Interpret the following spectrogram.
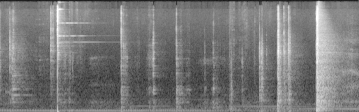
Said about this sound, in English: Now we'll put the door back on.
